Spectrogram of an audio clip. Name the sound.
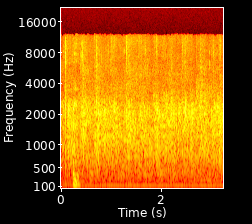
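church audience applause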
